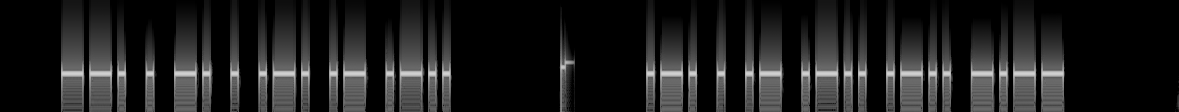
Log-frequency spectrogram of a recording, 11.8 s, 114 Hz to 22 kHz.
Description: Morse code, heard as a keyed tone, about 17 wpm, 700 Hz. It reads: GENERAL REALLY
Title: Sentences from Top 600 Words - New Word Drill - 17wpm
